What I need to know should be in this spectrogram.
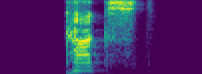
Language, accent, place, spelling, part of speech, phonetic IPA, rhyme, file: German, Germany, Berlin, kackst, verb, [kakst], -akst, De-kackst.ogg
- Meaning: second-person singular present of kacken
